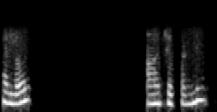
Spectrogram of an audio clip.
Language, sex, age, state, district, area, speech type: Telugu, female, 18-30, Telangana, Medak, urban, conversation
